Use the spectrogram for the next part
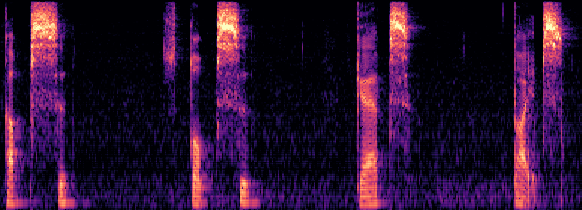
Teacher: لو انتهت الكلمة بالصوت بي وزودنا اس، الاس دي تتنطق اس عادية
